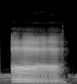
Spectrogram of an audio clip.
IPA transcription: ɛː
